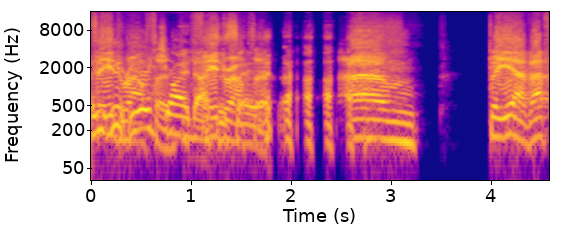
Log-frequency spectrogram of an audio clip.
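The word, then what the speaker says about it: Feyd-Rautha: I was like, Feud Rafa? No, Fade Rafter.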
